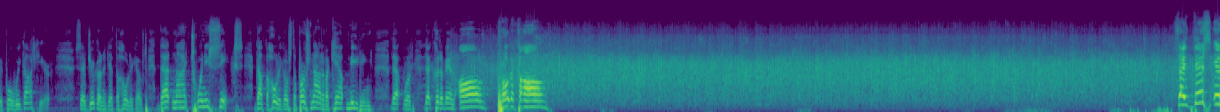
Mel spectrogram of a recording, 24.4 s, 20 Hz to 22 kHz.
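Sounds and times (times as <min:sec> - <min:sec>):
speech: 0:00.0 - 0:11.3, 0:23.9 - 0:24.4
large crowd applauding in a reverberant hall: 0:08.8 - 0:24.4.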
